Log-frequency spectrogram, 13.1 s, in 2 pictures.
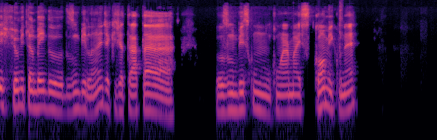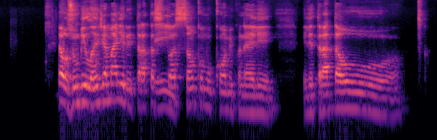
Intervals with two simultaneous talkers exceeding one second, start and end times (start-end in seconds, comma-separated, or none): none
